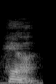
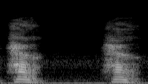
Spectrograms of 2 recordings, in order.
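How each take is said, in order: First: HERR ending in an "a" glide; soft vowel ending on Herr, like "hea"; shortened R in HERR. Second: HERR with a consonant R at the end; full, unshortened Herr; sounded R in HERR. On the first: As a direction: drop the consonant R from Herr. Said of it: "man kann es kürzen". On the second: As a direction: finish Herr on a throaty R. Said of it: "Aber man kann es kürzen". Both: Shown as a demonstration.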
